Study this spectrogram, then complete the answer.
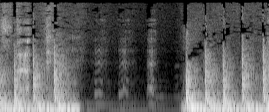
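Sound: knocking on a door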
